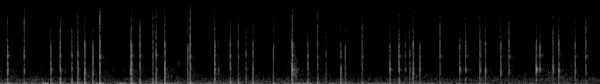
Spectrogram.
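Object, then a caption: Small closed cardboard box. Long nails rapidly tap and scratch the faces of a small, closed, gold cardboard face mask box. The result is a dense run of dry, bright clicks that die away almost instantly, with a soft scratchy rustle and a low, dull body underneath.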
